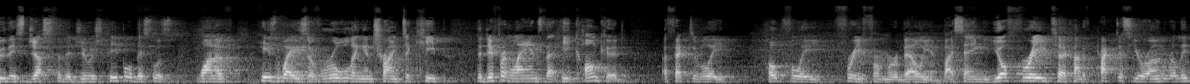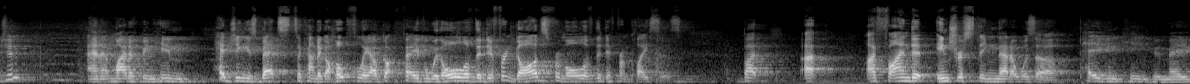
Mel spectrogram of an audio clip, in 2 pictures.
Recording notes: This episode was recorded at a Thrive Community gathering on 13 August 2023.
